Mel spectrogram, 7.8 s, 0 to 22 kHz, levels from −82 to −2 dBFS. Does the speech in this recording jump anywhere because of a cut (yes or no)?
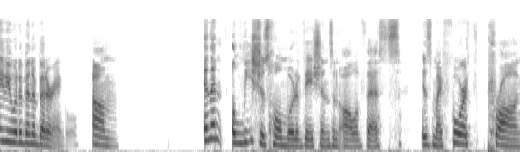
yes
